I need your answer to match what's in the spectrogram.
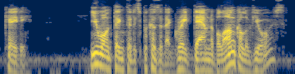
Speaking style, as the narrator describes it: She laughed

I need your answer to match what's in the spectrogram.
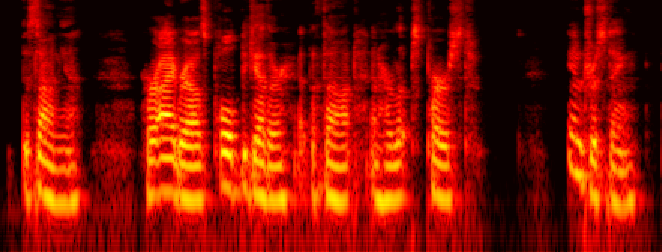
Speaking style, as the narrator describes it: the man mumbled

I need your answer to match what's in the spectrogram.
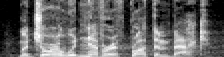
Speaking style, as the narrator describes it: Sheik yelled

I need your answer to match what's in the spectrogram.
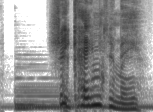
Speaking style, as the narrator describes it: Mirage replied quietly

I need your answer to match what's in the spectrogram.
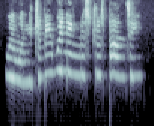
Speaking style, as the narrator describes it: Nissy said anxiously

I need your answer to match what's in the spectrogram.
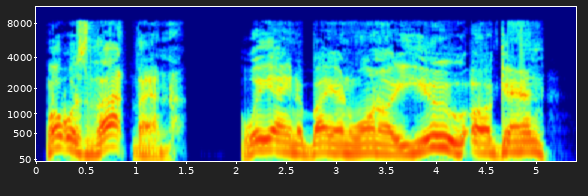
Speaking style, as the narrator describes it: another bellowed

